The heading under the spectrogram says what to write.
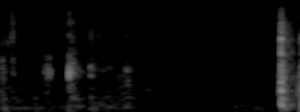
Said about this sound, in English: Let me just shuffle them a couple times. Okay. One more time.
